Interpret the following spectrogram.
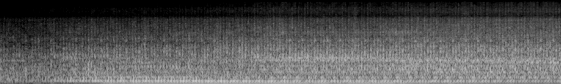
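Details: BMW 525xd 2012 N47 diesel with 221,000 km idling: fast metallic rattle about four beats a second over the usual diesel clatter, from the timing chain; the full timing chain kit was later replaced.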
